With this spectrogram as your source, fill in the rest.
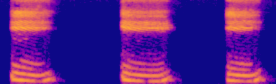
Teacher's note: Voyelle fermé antérieur non arrondi. Tension musculaire maximale. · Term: le son I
